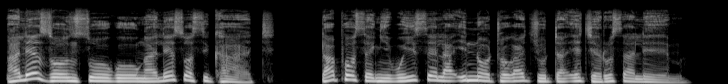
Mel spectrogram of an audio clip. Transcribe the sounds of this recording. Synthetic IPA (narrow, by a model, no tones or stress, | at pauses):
ŋalɛzont͡sʼuɣuŋalɛsosikʰaːtʰi̥ | lapʰɔseŋiβujisɛlainɔtʰɔɣad̥ʒ̥ʱud̥ʱaɛd̥ʒ̥ʱeɾusalɛːma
